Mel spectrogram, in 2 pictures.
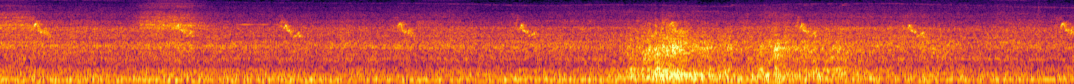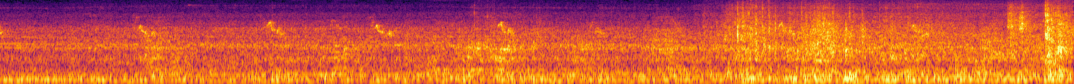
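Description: Demolition excavator's engine running steadily, with a clatter of debris about three seconds in and a short high chirp repeating about every half second. A car drives past near the end.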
